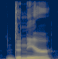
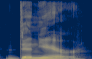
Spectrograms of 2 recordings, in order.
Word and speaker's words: denier: word but number two is pronounced denier or maybe it's denier the emphasis is on the first syllable this is a unit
